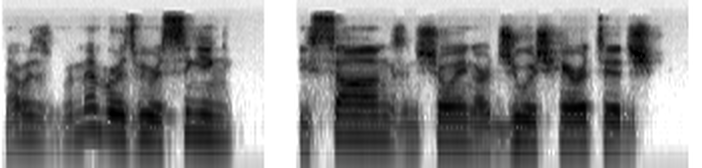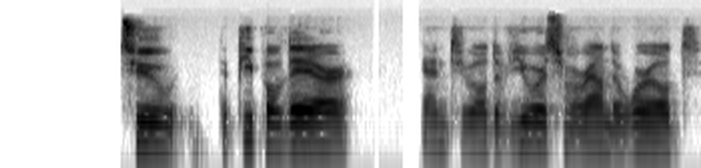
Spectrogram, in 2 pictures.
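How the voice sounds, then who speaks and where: Man preaching a measured solemn sermon. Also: fairly high pitch, fairly even intonation. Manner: measured, solemn preaching with rising emphasis on key phrases. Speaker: rabbi. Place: synagogue sanctuary at a wooden lectern, indoors. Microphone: lectern microphone, streamed by video.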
